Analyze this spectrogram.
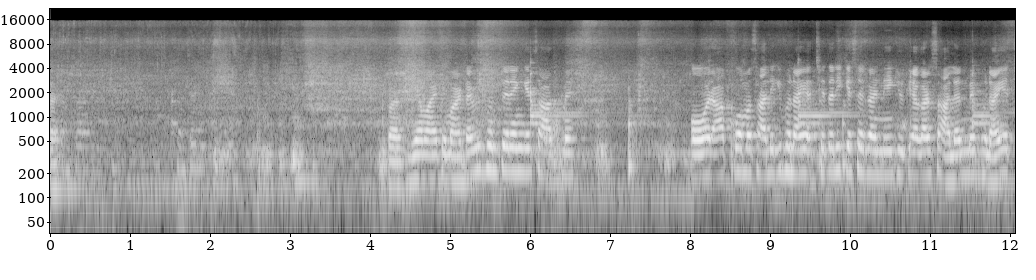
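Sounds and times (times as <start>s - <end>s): masala sizzling: 0.0s - 12.0s
wooden spoon stirring: 1.9s - 12.0s.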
